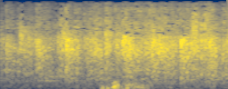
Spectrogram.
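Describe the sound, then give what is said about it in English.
A church audience claps their hands, a continuous, even wash of many claps with one heavier low thump partway through. “Well, let's clap our hands unto the Lord one more time.”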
